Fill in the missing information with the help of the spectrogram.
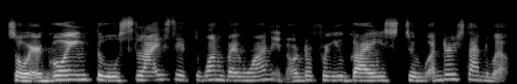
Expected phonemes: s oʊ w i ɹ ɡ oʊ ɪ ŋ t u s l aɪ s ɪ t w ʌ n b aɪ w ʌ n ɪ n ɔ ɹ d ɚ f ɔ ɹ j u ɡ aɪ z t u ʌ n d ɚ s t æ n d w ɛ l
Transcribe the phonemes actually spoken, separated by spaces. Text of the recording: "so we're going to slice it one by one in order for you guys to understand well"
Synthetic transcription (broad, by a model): s oʊ w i ɹ ɡ oʊ ɪ ŋ t u s l aɪ s ɪ t w ʌ n b aɪ w ʌ n ɪ n ɔ ɹ d ɚ f ɔ ɹ j u ɡ aɪ s t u ʌ n d ɚ s t æ n d w ɛ l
